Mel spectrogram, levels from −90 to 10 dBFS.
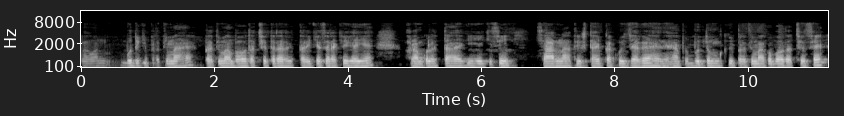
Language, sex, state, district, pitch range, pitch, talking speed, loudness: Hindi, male, Bihar, Purnia, 115-125 Hz, 120 Hz, 210 wpm, -19 LUFS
